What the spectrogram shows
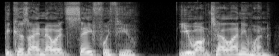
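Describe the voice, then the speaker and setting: Mocking young woman, provocative and cutting, put on by a male reader; sits high above a low voice. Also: normal speed, no room sound, studio quality, close to an everyday voice. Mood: taunting. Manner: taunting, teasing.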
